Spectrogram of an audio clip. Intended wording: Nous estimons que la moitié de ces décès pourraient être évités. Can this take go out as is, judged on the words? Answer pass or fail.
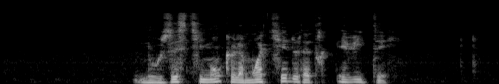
fail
